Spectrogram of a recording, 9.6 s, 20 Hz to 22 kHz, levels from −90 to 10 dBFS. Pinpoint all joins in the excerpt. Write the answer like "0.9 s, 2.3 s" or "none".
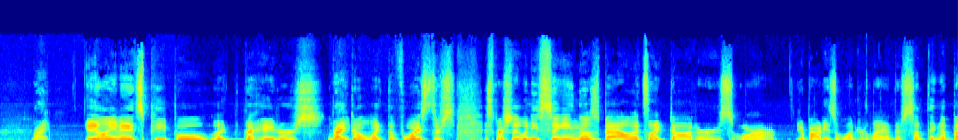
none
